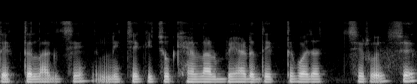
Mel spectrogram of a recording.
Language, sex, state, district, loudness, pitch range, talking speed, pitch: Bengali, male, West Bengal, Paschim Medinipur, -19 LUFS, 100-125 Hz, 145 wpm, 125 Hz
